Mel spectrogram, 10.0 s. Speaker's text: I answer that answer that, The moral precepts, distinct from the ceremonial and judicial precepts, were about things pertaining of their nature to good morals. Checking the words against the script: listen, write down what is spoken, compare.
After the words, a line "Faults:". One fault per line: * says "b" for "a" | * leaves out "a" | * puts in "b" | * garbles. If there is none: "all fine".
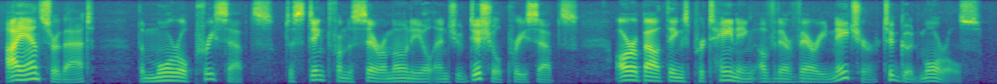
I answer that, The moral precepts, distinct from the ceremonial and judicial precepts, are about things pertaining of their very nature to good morals.
Faults:
* leaves out "answer that"
* says "are" for "were"
* puts in "very"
